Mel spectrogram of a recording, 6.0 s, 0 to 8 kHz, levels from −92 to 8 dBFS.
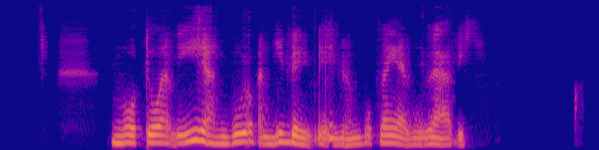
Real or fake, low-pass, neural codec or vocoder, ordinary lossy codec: fake; 7.2 kHz; codec, 16 kHz, 0.5 kbps, FreqCodec, larger model; AAC, 32 kbps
